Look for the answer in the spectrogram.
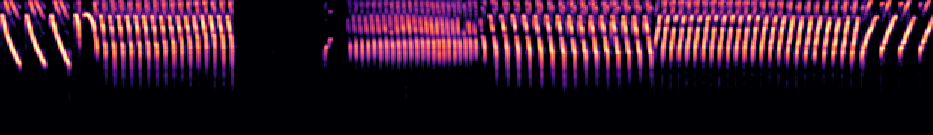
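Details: Canary giving long, continuous rolling song with chirps, used as a lure to prompt young, untrained or non-singing canaries to sing; fast, high rattling trills and rapid downward-sweeping notes, about four per second, broken by a one-second silence early on.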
